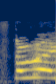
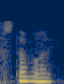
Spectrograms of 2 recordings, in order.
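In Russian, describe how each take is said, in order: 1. Слово произносится резко и грубо. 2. Слово произносится мягко и нежно.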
